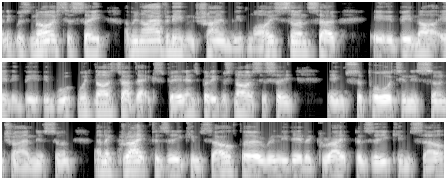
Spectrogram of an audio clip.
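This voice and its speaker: With a British accent, a man at a medium pitch talks at a fairly quick pace with ordinary pitch variation against a quiet background. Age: 60s. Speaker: gym owner and bodybuilding channel host. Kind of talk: casual live-stream chat. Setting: studio. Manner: animated, swearing freely.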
